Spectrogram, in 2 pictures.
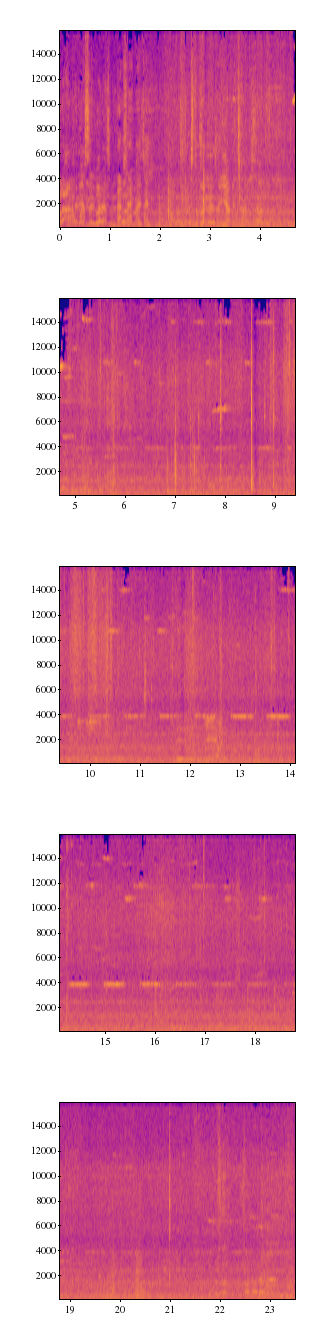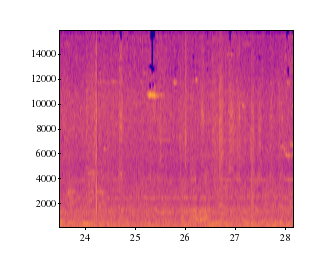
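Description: Several men chatter nearby.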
